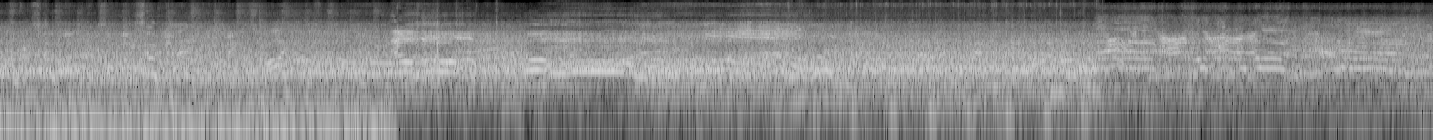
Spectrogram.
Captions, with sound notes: - But it's okay. It's okay. It's fine. Come on. (crowd groaning) (everyone cheering)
